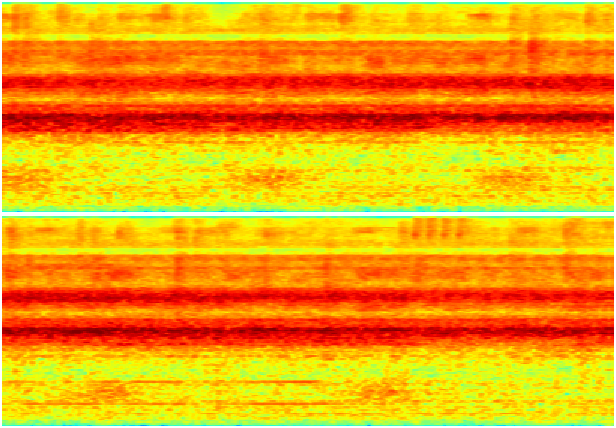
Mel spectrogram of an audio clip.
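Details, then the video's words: Night crickets forming a dense, unbroken chorus of high, steady trilling that holds at an even level throughout, with faint low tonal hums drifting beneath. "Sounds of Night Crickets"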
